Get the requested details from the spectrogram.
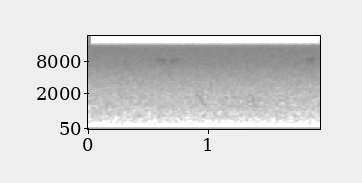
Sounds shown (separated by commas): Douglas squirrel chirp, unidentified bird chip note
